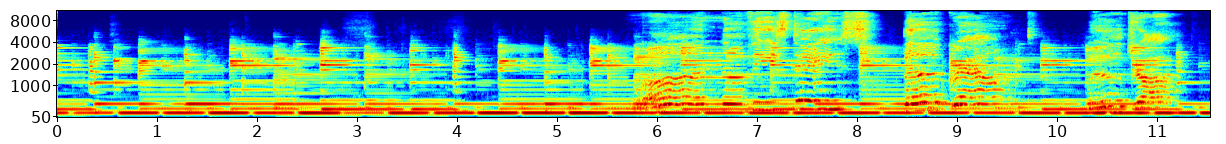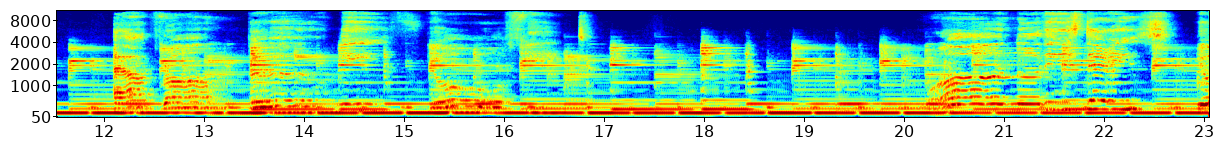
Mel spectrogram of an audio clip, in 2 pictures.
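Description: A rock song with electric guitar and bass played at full volume through an LG RK8 Bluetooth speaker, heard in the room. A steady repeating low riff runs throughout, and busier high guitar lines come in about six seconds in and again near the end.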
